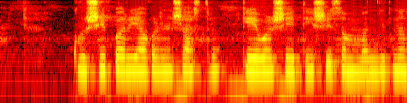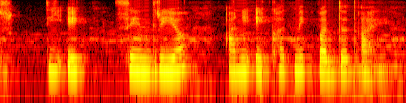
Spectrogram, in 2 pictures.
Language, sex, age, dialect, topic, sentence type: Marathi, female, 18-24, Northern Konkan, agriculture, statement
